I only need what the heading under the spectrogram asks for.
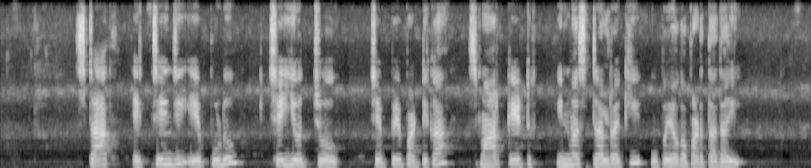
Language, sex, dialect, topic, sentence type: Telugu, female, Telangana, banking, statement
